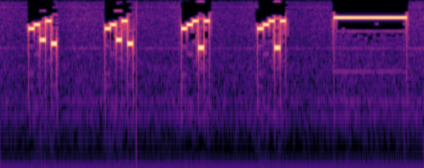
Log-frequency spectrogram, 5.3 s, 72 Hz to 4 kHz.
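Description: Five-tone selective call (ZVEI), heard as quick runs of five tones, tones of about 70 ms. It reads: 89504 89504 89030 89030
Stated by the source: ZVEI five-tone selective call received by SDR at fire brigade Orlamünde (feuerwehr-orlamuende).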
